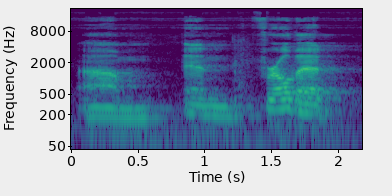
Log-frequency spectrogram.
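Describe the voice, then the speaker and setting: Slow, low-voiced American man giving a keynote. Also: a bit bright. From Houston, Texas, United States. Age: middle-aged. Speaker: keynote speaker. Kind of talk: informal keynote speech. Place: windowless indoor conference room. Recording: distant mic, faint noise, room ambience.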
